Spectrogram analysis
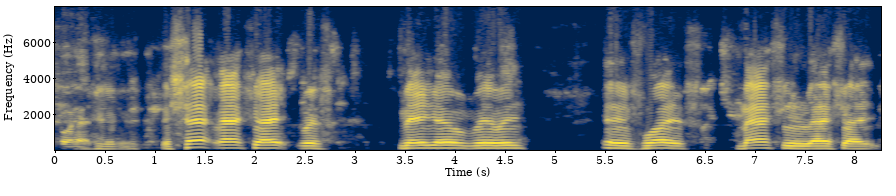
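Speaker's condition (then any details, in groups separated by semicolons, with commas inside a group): Mouth cancer, tongue removed; mouth, neck and throat cancer, tongue removed; multiple surgeries; hard to understand, difficulty enunciating words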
